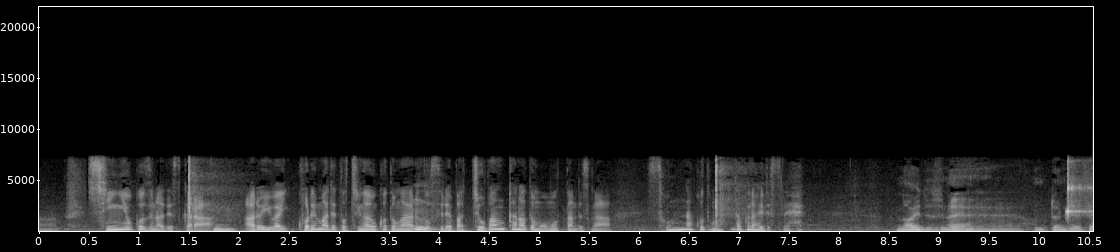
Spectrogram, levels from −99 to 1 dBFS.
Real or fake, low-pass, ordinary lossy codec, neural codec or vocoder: real; 7.2 kHz; none; none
